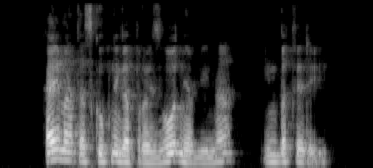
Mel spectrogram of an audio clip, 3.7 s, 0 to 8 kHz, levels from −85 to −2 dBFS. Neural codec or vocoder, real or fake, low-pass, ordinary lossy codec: none; real; 7.2 kHz; none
